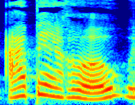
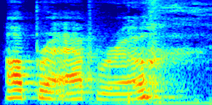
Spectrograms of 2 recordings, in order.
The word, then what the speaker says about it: apéro: So it's opera, and then apéro, which is A-P-E-R-O. – Opera apéro.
